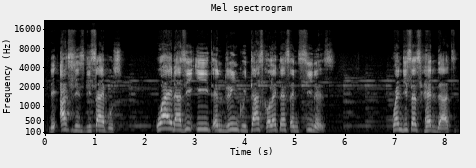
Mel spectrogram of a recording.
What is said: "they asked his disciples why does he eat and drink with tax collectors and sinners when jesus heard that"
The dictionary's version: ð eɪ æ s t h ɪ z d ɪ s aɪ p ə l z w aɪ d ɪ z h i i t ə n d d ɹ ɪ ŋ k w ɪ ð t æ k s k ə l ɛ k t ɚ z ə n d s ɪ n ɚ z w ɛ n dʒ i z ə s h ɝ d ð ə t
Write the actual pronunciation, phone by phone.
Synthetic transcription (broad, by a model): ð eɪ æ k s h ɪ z d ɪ s aɪ p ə l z w aɪ d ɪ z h i i t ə n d d ɹ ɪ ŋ k w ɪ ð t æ s k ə l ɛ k t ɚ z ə n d s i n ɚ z w ɛ n dʒ i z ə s h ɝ d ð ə t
